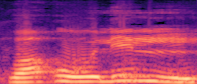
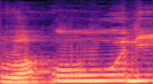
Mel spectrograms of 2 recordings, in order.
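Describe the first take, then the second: First: The vowel after wa is short. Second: The vowel after wa is long. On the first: The speaker calls it right. "വാവില്ലാത്തതുപോലെ വായിക്കാം" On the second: The speaker calls it wrong. "വഊലി എന്ന് വായിക്കരുത്"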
